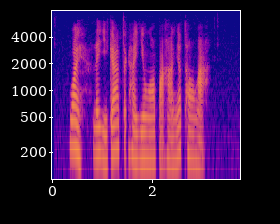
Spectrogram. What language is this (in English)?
Cantonese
